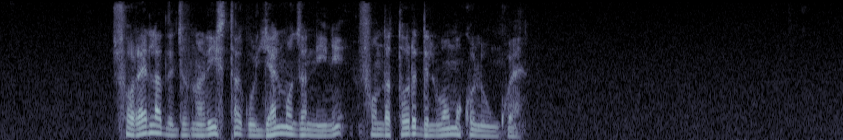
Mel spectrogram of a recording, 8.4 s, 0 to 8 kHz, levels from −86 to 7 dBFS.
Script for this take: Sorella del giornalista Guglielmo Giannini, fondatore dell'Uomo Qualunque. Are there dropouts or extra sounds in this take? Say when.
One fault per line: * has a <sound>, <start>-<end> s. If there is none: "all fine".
all fine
